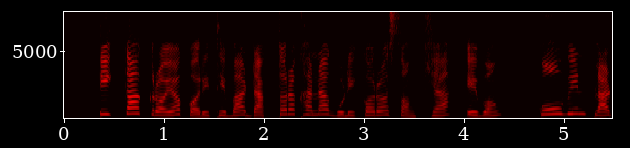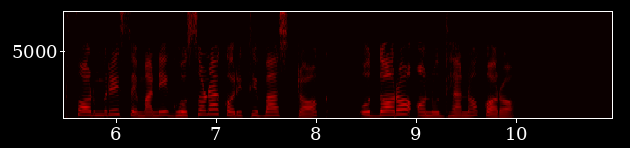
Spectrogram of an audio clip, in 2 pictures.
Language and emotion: Odia, neutral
